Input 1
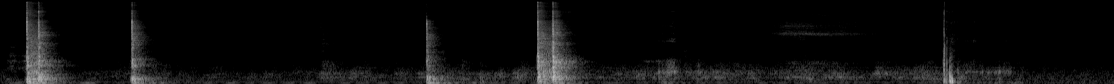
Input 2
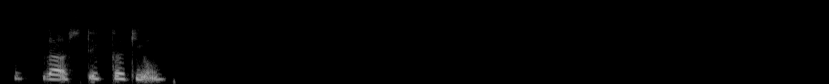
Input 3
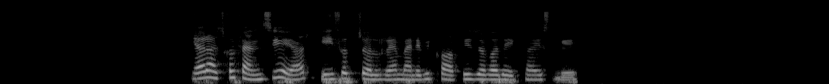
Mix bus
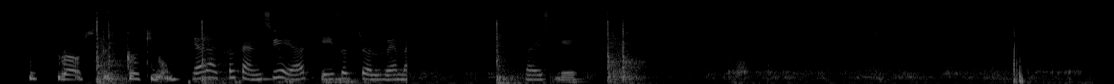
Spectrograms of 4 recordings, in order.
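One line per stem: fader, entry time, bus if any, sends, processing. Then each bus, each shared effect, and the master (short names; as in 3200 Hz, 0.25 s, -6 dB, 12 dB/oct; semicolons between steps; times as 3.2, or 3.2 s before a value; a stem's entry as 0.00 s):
5.33 s -12.5 dB -> 5.69 s -20 dB -> 6.89 s -20 dB -> 7.37 s -13 dB, 0.70 s, no send, high shelf 6000 Hz -6 dB
+0.5 dB, 0.15 s, no send, reverb removal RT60 0.93 s; band shelf 1400 Hz +13 dB 1.3 oct; compressor 4:1, threshold -31 dBFS, peak gain reduction 10 dB
-10.0 dB, 0.00 s, muted 4.07–5.23, no send, notches 60/120/180/240 Hz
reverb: off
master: compressor 5:1, threshold -41 dBFS, peak gain reduction 13 dB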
